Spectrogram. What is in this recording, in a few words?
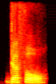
"guffaw", Indian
